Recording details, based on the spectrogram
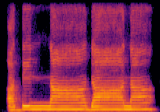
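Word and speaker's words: adinnādānā: Panatipata, Veramani, Sikha, S-I-K, Sikha, Padang, Samadhiyami, Adina, Dana. Adina is short. Adin is short sound. Adina, Dana.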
